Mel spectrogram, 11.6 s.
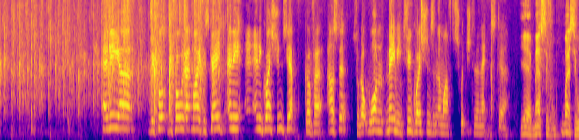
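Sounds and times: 
audience applause: 0.0s - 4.6s
speech: 2.1s - 11.5s.

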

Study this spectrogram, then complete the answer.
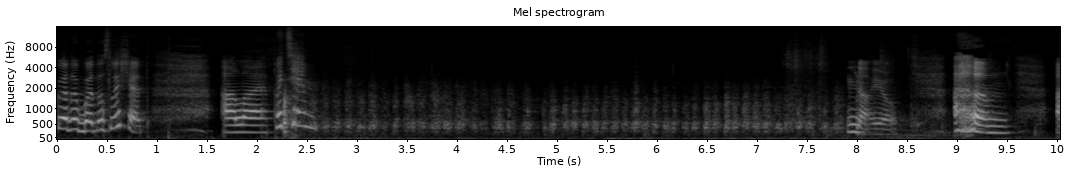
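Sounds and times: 
speech: 0.1s - 4.3s, 7.3s - 10.0s
dog scratching at a door: 2.2s - 8.5s.

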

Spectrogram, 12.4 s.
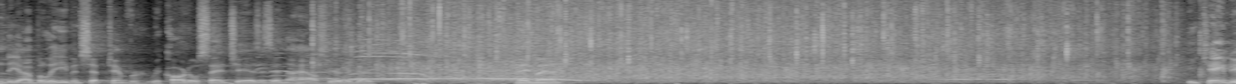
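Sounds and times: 
speech: 0.0s - 4.1s, 5.2s - 5.8s, 11.9s - 12.3s
audience applause: 3.1s - 12.3s.

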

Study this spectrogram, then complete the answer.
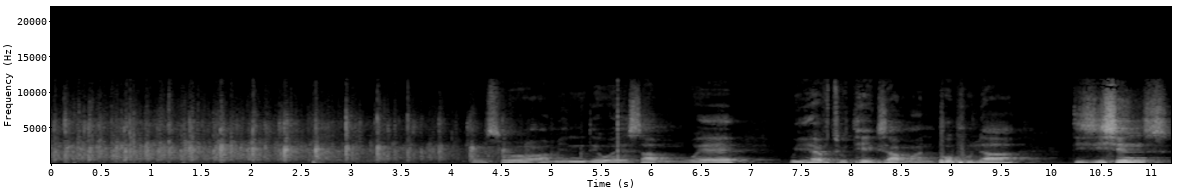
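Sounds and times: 
audience applause: 0.0s - 5.4s
speech: 4.2s - 11.1s.

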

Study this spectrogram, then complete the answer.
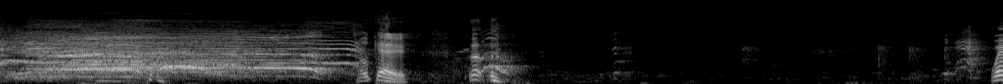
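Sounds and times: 
audience yelling at top of lungs: 0.0s - 3.8s
speech: 3.6s - 5.2s.

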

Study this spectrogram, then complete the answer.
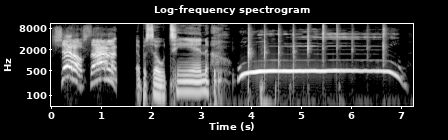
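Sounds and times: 
speech: 0.2s - 4.6s
quick evenly spaced hand claps: 3.6s - 7.0s
long steady loud vocal whoop: 3.7s - 7.2s.

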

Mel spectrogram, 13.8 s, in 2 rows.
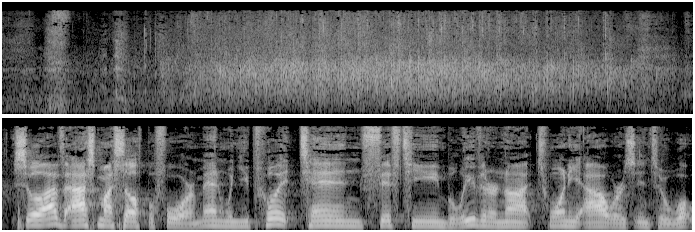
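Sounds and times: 
audience applause: 0.7s - 7.0s
speech: 7.1s - 13.8s.

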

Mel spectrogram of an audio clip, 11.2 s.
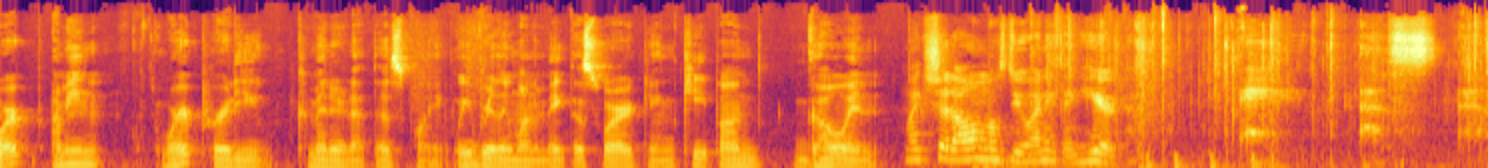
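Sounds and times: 
speech: 0.0s - 8.7s
crinkly crumpling: 7.3s - 11.1s
faint breathy noise: 9.0s - 11.1s.

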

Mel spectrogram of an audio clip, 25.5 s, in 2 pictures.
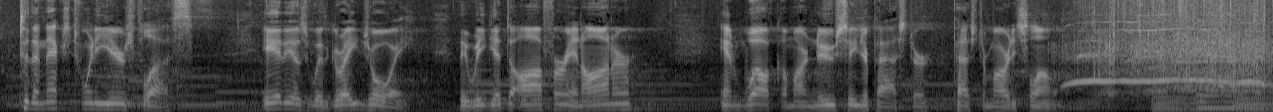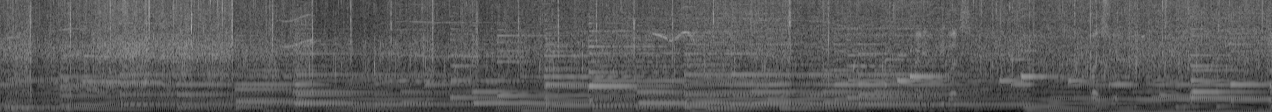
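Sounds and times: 
speech: 0.2s - 2.0s, 2.6s - 6.5s, 7.2s - 10.8s, 11.5s - 12.1s
church congregation clapping on their feet: 10.6s - 25.4s
musical tones: 12.0s - 25.4s.

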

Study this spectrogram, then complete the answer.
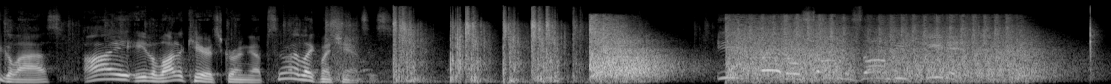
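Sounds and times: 
speech: 0.0s - 4.2s
gunfire at an outdoor shooting range: 3.2s - 10.8s.

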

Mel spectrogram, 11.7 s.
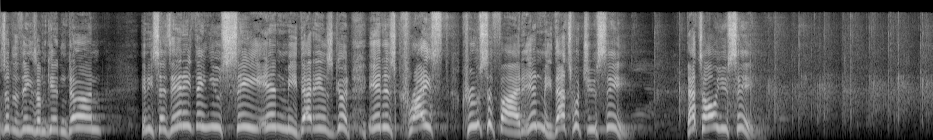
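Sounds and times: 
speech: 0.0s - 8.0s, 8.6s - 9.6s
few people clapping: 7.9s - 11.6s.

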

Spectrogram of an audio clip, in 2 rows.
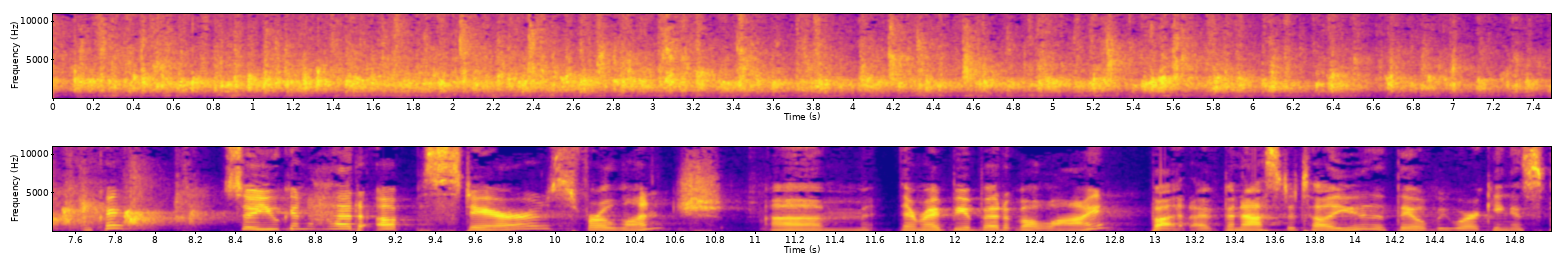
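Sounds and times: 
audience applause: 0.0s - 8.4s
speech: 7.8s - 14.9s.

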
